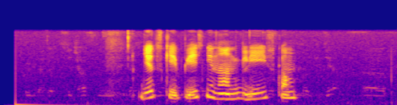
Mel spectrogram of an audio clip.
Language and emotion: Russian, sad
